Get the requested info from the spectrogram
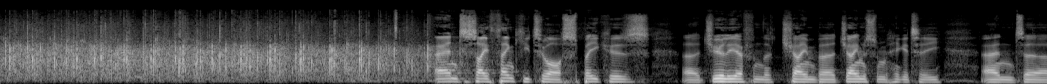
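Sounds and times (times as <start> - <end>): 
room full of people applauding: 0.0 - 5.0
speech: 4.4 - 10.4.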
